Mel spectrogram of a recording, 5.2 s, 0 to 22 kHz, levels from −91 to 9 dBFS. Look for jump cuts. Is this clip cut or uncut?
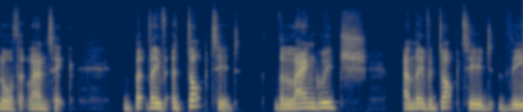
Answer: uncut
